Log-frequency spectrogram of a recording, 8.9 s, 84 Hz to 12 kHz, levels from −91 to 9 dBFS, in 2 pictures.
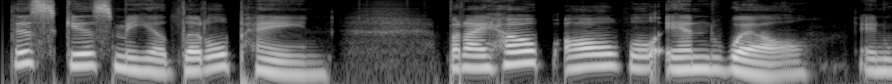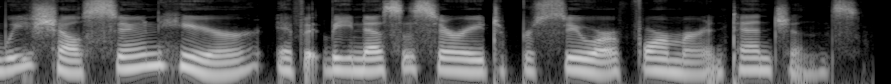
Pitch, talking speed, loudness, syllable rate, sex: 195 Hz, 180 wpm, -18 LUFS, 4.6 syllables/s, female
